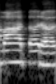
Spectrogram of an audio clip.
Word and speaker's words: मातरः: यहाँ जो छंद के बीच में जो अगर विसर्ग आता है तो उस विसर्ग का हल्का उच्चारण होगा, ठीक है, ये इस चीज का बड़ा ध्यान दीजिएगा। और अगर पूरा उच्चारण करोगे तो छंद बिगड़ जाएगा, जैसे देखिए इत्येता मातरः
